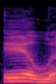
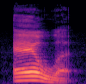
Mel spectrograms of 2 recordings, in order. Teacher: Notice ele, the E sound, ele, it's closed vowel. Ela, open E. Ela, ele, ela.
